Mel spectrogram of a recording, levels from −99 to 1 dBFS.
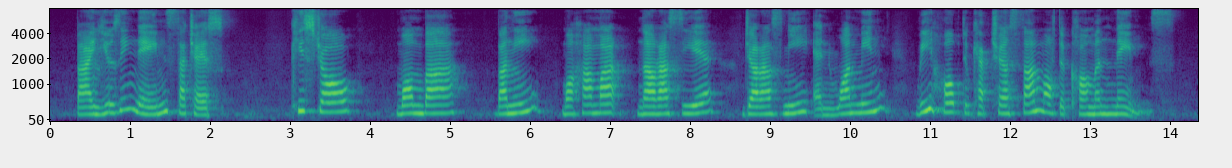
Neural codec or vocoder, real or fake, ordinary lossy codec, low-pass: codec, 16 kHz, 4 kbps, FunCodec, trained on LibriTTS, 50 frames a second; fake; none; none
